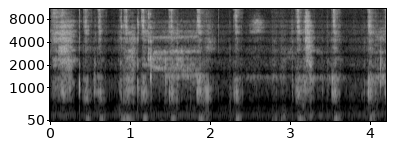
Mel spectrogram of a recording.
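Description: Fingers tapping out a search on a smartphone's on-screen keyboard: a quick, irregular run of faint taps, several a second.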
